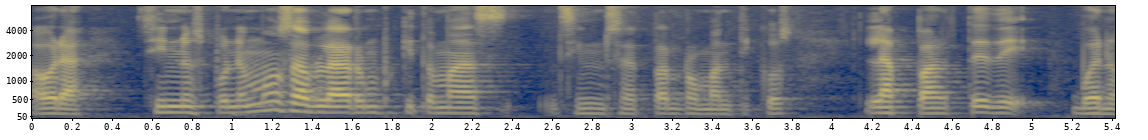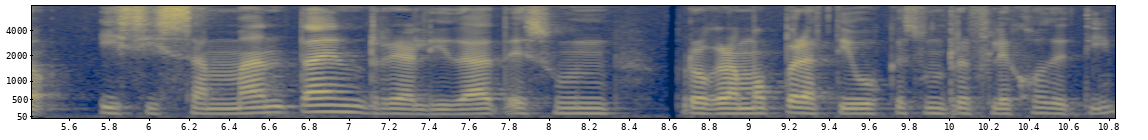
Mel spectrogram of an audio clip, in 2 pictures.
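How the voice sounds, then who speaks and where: Speaking with a Mexican accent, a man uses fairly high pitch and fairly even intonation at a fairly slow pace. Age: 30s. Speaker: biologist. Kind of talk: casual chat.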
